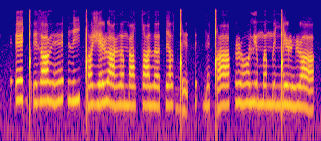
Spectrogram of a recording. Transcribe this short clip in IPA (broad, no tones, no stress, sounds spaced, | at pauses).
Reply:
ʔ ɛ ǃʼ ɪ z ɒ ɣ ɛ̤ | ð i ɡ͡ǃ ɒ ʒ ɛ ɭ ɑ ɣ ʌ m ɑ z tˤ ʌ ð ʌ θ i lˠ ɡ͡ǃ ɪ θ | ɡ ɛ̤ ɡ͡ǃ ɑ | ɭ ɔ̤ lʲ ʌ m ʌ m ɪ ŋ͡ǃ ɪ ɭ i̤ ɭ ɒ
